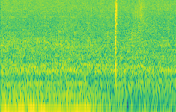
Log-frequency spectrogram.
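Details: Honey bees of a hive with laying workers, confirmed by drone brood found in a super, humming during inspection. A dense, steady buzz carries on throughout, broken once by a sharp click midway.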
